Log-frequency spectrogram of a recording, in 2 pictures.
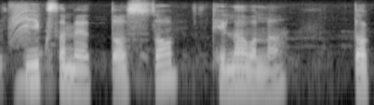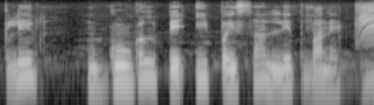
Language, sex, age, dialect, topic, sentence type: Bhojpuri, male, 60-100, Northern, banking, statement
